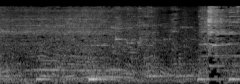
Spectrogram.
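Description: Metal rings on the iron staffs (kanabō) carried at the head of a festival procession, jingling and clinking as the staffs are struck on the road, with voices under them.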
